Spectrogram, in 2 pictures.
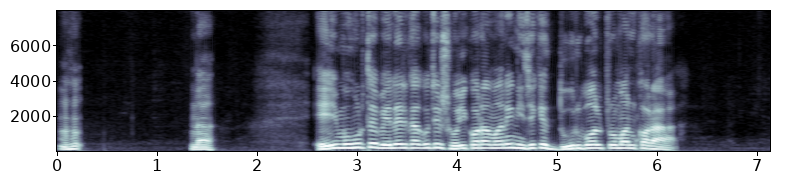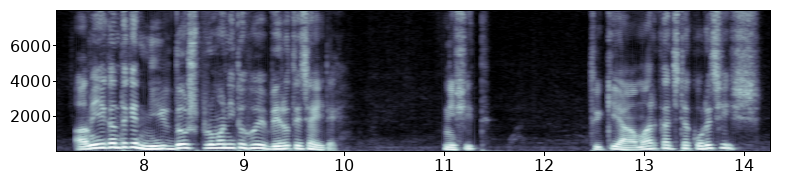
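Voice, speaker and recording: An actor playing a defiant, sharp-minded young prisoner in an audio drama, speaking with deliberate resolve. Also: male voice, high voice, animated. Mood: defiant, soothing. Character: defiant, sharp-minded young man held in police lockup. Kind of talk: audio story acting.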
